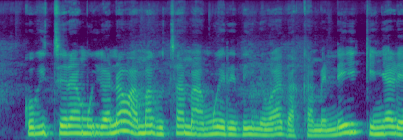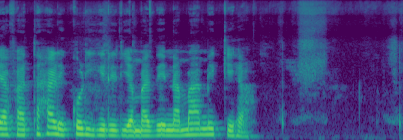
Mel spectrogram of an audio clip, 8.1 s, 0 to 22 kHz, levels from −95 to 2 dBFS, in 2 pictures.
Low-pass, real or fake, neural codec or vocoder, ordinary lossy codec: none; fake; vocoder, 44.1 kHz, 128 mel bands every 256 samples, BigVGAN v2; none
